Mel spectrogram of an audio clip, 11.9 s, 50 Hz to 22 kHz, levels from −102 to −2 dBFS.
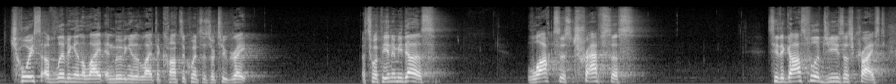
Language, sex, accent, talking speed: English, male, American, 155 wpm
